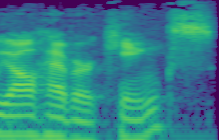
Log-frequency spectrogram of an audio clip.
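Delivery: muttered under-breath remark. Retelling a remark made to a woman, muttered under breath. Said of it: "And I under my breath".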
